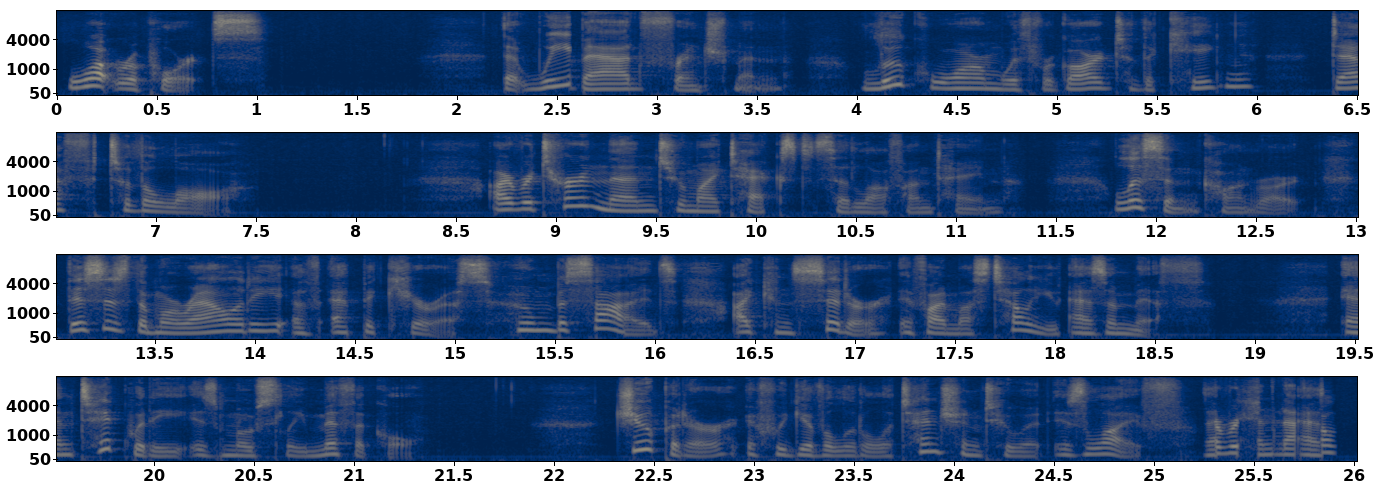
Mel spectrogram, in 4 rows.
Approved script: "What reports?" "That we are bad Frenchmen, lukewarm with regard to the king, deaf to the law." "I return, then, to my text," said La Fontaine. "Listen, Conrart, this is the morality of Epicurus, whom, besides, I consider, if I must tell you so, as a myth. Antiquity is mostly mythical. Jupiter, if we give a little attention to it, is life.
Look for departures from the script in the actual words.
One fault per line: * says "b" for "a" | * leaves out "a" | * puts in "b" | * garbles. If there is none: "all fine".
* leaves out "are"
* leaves out "so"
* garbles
